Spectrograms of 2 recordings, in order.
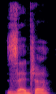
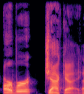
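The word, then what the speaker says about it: Arber Xhekaj: His last name is spelled X H E J A H. – Zedja? – Arbor Jacki. – That's. – Yeah, there's video of him saying it. That's correct. Arbor Jacki.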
